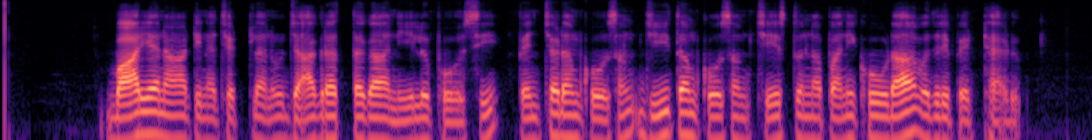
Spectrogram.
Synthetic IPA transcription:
bʱaːɾjɐnaːʈinɐt͡ʃɛʈlɐnud͡ʒa̰ːɡɾɐt̪ːɐɡaːniːlupoːsi | pe̞ɲt͡ʃɐɽɐmkɔːsɐmd͡ʒiːt̪ɐmkɔːsɐmt͡ʃe̞ːst̪unːɐpɐnikʰuːɽaːʋɐd̪ilipɛʈːa̰ːɽu

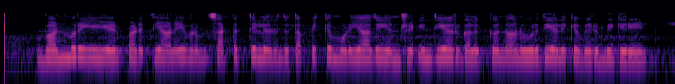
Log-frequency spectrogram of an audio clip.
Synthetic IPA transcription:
ʋɐnmɯɾɐjɐɪeːrpɐɽɯt̪ːɪjɐːnɐɪʋɐɾɯmsɐʈːɐt̪ːɪlɪɾɯnd̪ɯt̪ɐpːɪkːɐmʊɽɪjaːðɯɛndrɯʔɪnd̪ɪjɐɾɣɐɭɯkːɯnaːnʊɾɯðɪjɐɭɪkːɐʋɪɾɯmbɯɣɪreːn

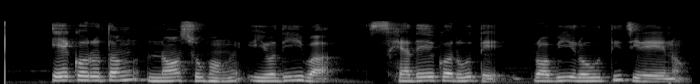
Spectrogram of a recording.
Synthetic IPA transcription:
ekɔɾut̪ɔŋnɔsubʱɔŋjod̪iba | sad̪ekɔɾut̪epɾɔbiɾowt̪it͡ʃiɾeːnɔ̰

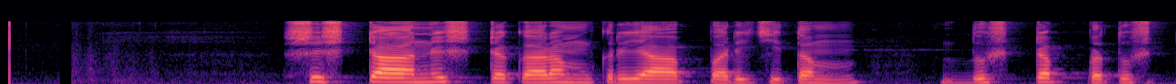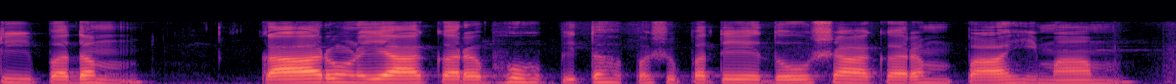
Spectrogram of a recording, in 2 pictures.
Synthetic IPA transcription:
ʃiʂʈaːniʂʈɐkɐɾɐmkɾijaːpɐɾit͡ʃit̪ɐm | d̪uʂʈɐpɾɐt̪uʂʈiːpɐd̪ɐm | kaːɾuɳjaːkɐɾɐbʱoːɦpit̪ɐɦpɐʃupɐt̪eːd̪oːʃaːkɐɾɐmpaːɦimaːm

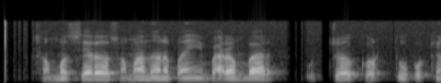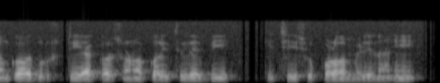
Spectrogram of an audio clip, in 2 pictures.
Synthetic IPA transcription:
sɔmɔsjaɾɔsɔmad̪ʱanɔpaĩbaɾɔmbaɾ | ṵtːʃɔkɔɾt̪upɔkʰːjɔŋkɔd̪ɾusʈiakɔɾsɔɽ̃ɔkɔɾit̪ʰilebi | kit͡ʃʰisupʰɔɭɔmiɭinaɦĩ

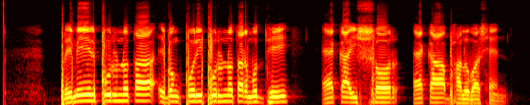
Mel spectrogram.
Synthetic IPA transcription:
pɾemeɾpuɾnot̪aeboŋpoɾipuɾnot̪aɾmod̪ʱːe | ɛkaiʃːɔɾ | ɛkabʱalobaʃḛn

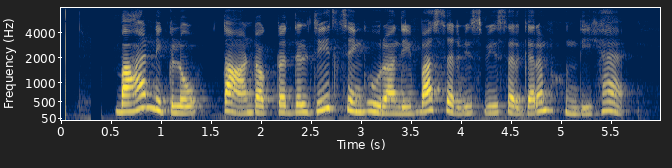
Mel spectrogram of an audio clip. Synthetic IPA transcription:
baːɦəɾnɪkloːt̪ãːɖɔːk̚ʈəɾd̪ɪld͡ʒiːt̪sɪ̃ŋɡɦuːɾãːd̪iːbəsːəɾʋɪsʋiːsəɾɡəɾəmhʊnd̪iːɦɛː

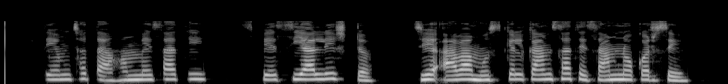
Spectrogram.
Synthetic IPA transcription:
t̪emt͡ʃʰət̪aɦəmːeʃat̪ʰi | speʃijalisʈ | d͡ʒeʔaʋamʊʃkelkamsat̪ʰesamnokəɾʃe

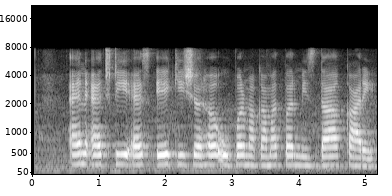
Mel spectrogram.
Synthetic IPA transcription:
enet͡ɕʈiesekiʃəɾɦəupəɾməkamat̪̚pəɾmisd̪akaɾe

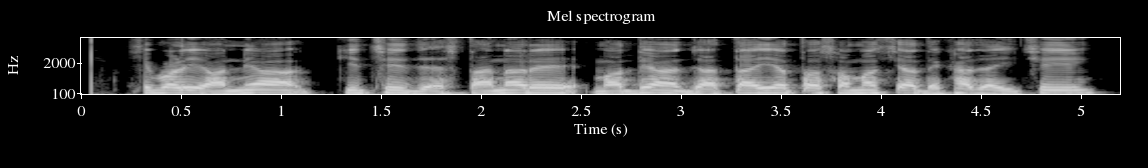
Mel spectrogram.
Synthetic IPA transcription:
sibɔɭiɔnjɔkit͡ʃʰist̪ʰanɔɾemɔd̪ʱjɔd͡ʒat̪ajɔt̪ɔsɔmɔsjad̪ekʰad͡ʒajt͡ʃʰi

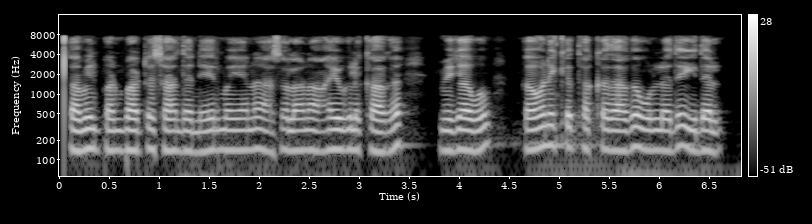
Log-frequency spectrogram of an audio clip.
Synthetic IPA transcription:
t̪ɐmɪlpɐɳpaːʈːɯsaːɾnd̪ɐneːɾmɐjaːnɐɐsɐlaːnɐaːjʋɯɣɐɭɯkːaːɣɐ | mɪɣɐʋɯm | ɡɐʋɐnɪkːɐt̪ːɐkːɐðaːɣɐʊɭːɐðɯɪðɐl

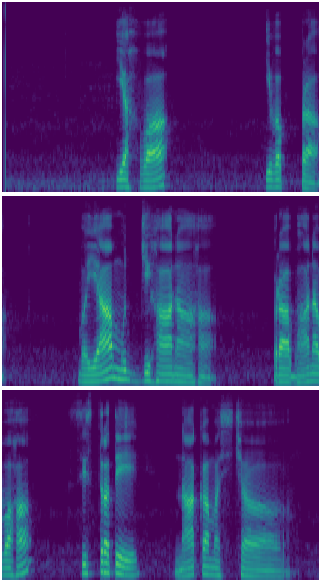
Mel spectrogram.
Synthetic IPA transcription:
jɐhʋaː | iʋɐpɾa | ʋɐjaːmud͡ʒiɦaːnaːɦɐ̰ | pɾabʱaːnɐʋɐɦɐ̆ | sist̪ɾɐt̪eː | naːkɐmɐʃt͡ʃʰɐ

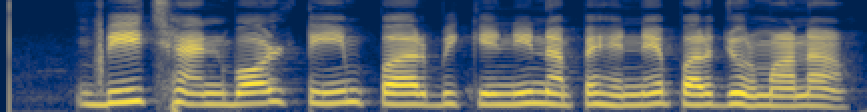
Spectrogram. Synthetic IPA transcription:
biːt͡ʃhɛ̃ːɳɖbɔːlɖʈiːmpɐɾbɪkɪninɐpɛɦnepɐɾd͡ʒʊɾmaːnaː

